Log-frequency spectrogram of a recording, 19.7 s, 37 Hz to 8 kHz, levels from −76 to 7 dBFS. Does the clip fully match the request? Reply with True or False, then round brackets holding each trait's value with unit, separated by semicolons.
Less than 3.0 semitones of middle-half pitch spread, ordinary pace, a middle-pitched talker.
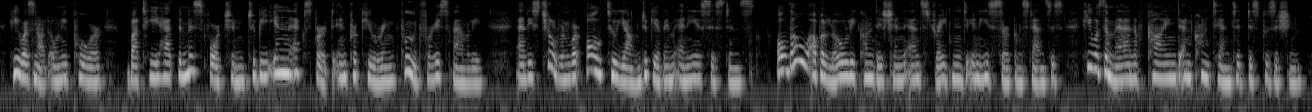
False (3.8 semitones; 150 wpm; 180 Hz)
